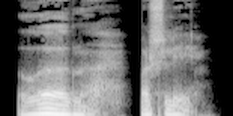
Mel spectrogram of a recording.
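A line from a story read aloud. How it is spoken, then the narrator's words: Sigh. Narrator (Russian): вздохнул медведь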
